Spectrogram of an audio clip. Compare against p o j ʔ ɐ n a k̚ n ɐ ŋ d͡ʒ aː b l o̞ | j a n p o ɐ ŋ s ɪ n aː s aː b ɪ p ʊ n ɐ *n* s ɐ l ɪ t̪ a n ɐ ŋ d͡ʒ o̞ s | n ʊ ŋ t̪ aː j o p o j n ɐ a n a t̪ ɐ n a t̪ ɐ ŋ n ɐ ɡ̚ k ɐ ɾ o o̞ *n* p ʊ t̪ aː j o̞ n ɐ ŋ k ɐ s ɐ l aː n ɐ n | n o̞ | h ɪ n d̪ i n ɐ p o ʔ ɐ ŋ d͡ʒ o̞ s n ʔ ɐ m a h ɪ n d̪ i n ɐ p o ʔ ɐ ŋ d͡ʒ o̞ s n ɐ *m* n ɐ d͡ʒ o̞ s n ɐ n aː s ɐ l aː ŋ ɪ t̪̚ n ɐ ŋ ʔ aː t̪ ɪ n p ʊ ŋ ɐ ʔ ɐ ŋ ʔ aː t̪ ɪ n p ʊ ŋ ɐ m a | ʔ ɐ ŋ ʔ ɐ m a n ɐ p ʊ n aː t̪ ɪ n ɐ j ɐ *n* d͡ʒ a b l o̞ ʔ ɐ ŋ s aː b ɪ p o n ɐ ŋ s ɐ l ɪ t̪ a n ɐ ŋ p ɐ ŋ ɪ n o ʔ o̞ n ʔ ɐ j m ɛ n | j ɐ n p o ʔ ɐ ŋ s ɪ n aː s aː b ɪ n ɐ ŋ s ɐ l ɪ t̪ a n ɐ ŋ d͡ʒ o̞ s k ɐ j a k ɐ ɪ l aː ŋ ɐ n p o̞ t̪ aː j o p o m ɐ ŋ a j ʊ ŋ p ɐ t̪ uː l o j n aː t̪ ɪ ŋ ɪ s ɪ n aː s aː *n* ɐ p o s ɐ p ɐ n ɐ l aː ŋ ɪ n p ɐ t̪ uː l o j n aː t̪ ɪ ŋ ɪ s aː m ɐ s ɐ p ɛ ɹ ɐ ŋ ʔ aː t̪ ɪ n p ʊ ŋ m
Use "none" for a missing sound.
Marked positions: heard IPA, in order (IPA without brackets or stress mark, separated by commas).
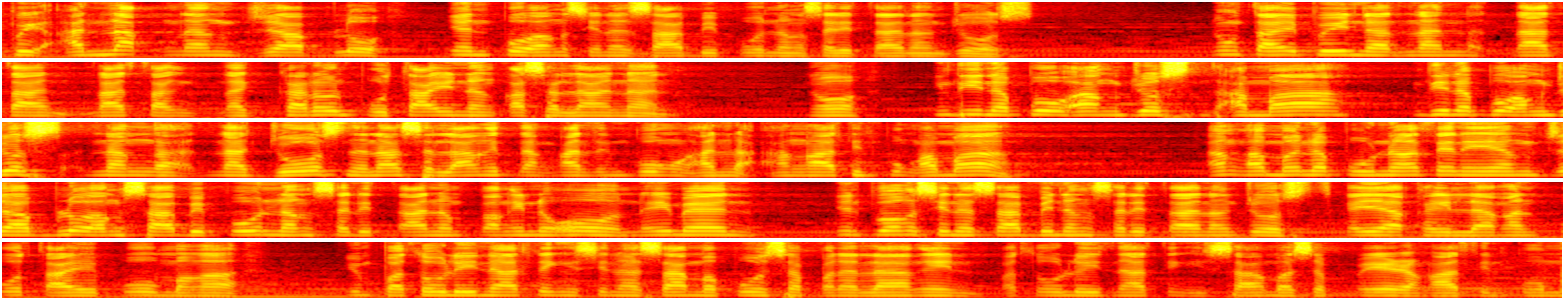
ŋ, n, ŋ, ŋ, m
